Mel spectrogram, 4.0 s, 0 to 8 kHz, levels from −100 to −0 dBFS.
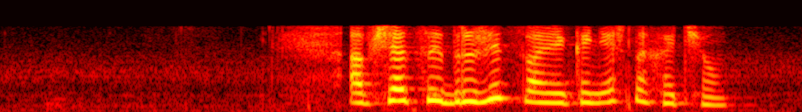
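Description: Nothing goes wrong anywhere in this speech clip: it just sounds like an ordinary G.711 telephone line, with the narrow, boxy band that stops around 3.9 kHz.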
